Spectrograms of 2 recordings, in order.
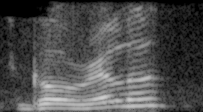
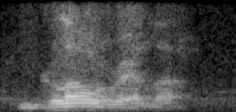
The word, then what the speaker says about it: Glorilla: Gorilla. – Glorilla.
